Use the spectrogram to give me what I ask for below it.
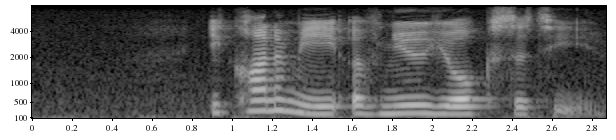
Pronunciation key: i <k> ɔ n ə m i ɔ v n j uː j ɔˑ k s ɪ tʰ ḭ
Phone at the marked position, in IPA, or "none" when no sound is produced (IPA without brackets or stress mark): kʰ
